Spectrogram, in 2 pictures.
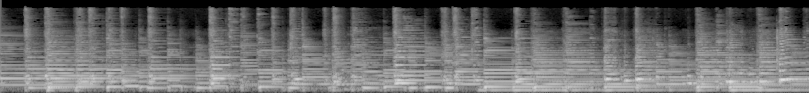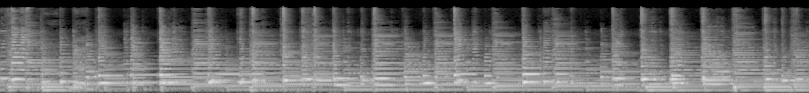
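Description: A mandolin and an acoustic guitar playing a fiddle tune, a rag, together: a dense stream of quick picked notes over a steady rhythm.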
